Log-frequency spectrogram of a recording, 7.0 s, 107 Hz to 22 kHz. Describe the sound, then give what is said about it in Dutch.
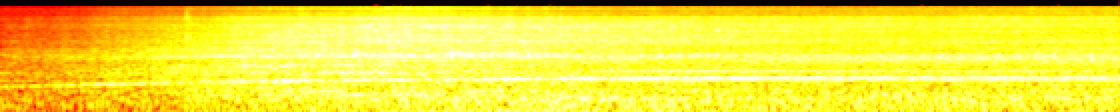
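A large bus carrying 34 passengers idles steadily with a low rumble and a faint whine, swelling slightly in the first second, then holding constant. No one speaks. “zeer hartelijk welkom in deze hele mooie bus.”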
